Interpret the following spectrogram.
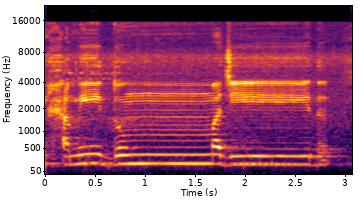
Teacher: हमीदुन मजीद नहीं पढ़ेंगे बल्कि हमीदुम मजीद। और यहाँ पर देखेंगे वक्फ़ है, वक्फ़ ताम की अलामत है, तो इस दो पेश को हम यहाँ पर साकिन करेंगे, वक्फ़ करेंगे तो हमीदुम मजीद। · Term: इदगाम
